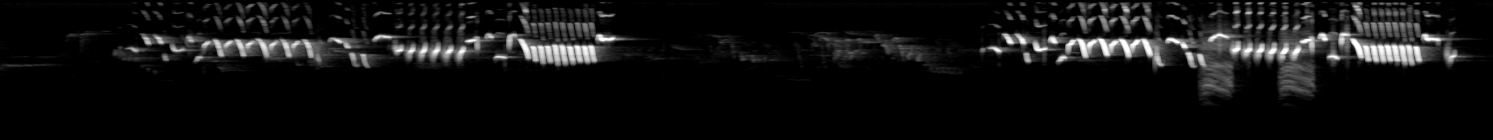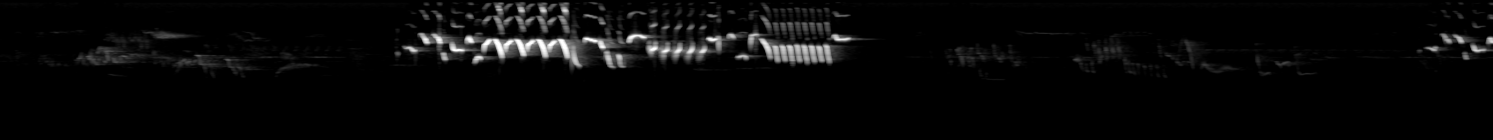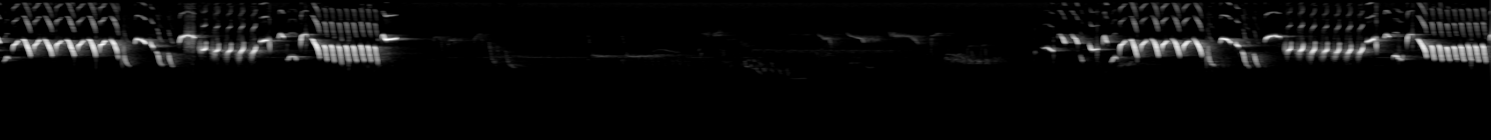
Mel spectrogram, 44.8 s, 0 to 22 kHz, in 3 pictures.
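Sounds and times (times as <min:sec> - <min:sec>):
Eurasian wren Troglodytes troglodytes singing typical song with trills: 0:01.4 - 0:06.2, 0:09.8 - 0:14.6, 0:19.0 - 0:23.4, 0:29.3 - 0:33.8, 0:40.3 - 0:44.7.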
